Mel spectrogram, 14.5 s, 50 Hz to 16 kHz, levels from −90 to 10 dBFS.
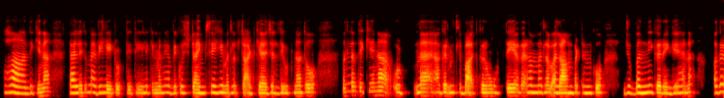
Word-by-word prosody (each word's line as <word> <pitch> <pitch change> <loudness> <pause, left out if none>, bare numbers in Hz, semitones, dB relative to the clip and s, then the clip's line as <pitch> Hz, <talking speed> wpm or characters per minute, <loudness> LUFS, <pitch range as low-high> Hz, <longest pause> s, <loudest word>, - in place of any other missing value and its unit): हाँ, 235 -4 +4
देखिए 230 - -4
ना, 145 +1 0 0.4
पहले 245 +1 +3
तो - - -7
मैं 265 -2 -2
भी 245 +1 0
लेट 125 - 0
उठती 115 +8 -3
थी, 120 0 -3
लेकिन 120 -1 -4
मैंने 250 - -1
अभी 240 0 -2
कुछ 245 -1 -3
टाइम 235 0 +3
से 255 0 +2
ही 255 +1 +2
मतलब 250 -1 -2
स्टार्ट 230 -2 -1
किया 120 - +3
है, 120 - +2
जल्दी 245 0 -1
उठना 240 - -2
तो, 140 0 -1 0.5
मतलब 155 +3 -3
देखिए 155 0 -6
ना 160 0 +2 0.2
उठ 245 -3 -2 0.3
मैं 140 +1 +3 0.2
अगर 265 0 +1
मतलब 255 -2 -2
बात - - +3
करूँ 130 0 +2
उठते 240 - -3
ही - - +4
अगर 135 -1 -2
हम 255 -1 +3
मतलब 260 +1 +1
अलार्म 125 - +5
बटन 245 -1 0
को 255 +1 +1 0.4
जो 245 +2 -1
बंद 245 +3 +5
नहीं 260 0 +1
करेंगे, 240 -1 +2
है 250 +1 0
ना? 270 +2 -4 0.4
अगर 260 +3 +1
240 Hz, 200 wpm, -24 LUFS, -, 0.5 s, अलार्म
